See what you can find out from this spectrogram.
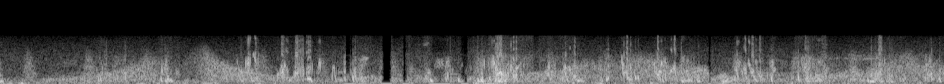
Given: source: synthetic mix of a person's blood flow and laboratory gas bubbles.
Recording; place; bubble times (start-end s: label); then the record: Doppler ultrasound of blood flow; subclavian vein
0.00-0.06 s: bubbles
0.94-1.29 s: bubbles
1.40-1.50 s: bubbles
1.57-1.81 s: bubbles
2.35-2.62 s: bubbles
2.75-3.25 s: bubbles
3.31-3.70 s: bubbles
4.05-5.33 s: bubbles
5.39-5.88 s: bubbles
5.97-6.12 s: bubbles
6.18-6.43 s: bubbles
6.50-7.04 s: bubbles
7.32-7.78 s: bubbles
7.93-8.31 s: bubbles
8.48-9.07 s: bubbles
9.22-9.44 s: bubbles
From the record:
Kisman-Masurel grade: 233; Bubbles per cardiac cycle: several, 3 to 8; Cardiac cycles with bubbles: 50 to 99%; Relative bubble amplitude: loud (0.450 to 0.775); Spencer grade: 3 (all of the cardiac periods contain showers or single bubble signals, but not dominating or overriding the cardiac motion signals); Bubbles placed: anywhere in the cardiac cycle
